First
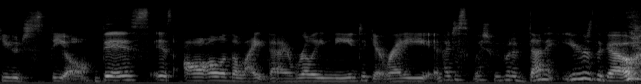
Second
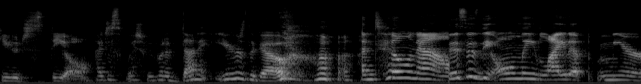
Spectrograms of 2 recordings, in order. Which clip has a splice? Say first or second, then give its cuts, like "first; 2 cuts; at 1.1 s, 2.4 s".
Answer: first; 2 cuts; at 0.9 s, 4.4 s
